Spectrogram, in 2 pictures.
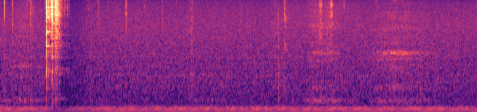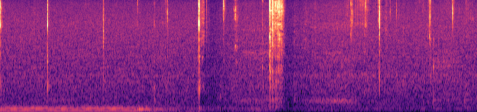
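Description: Sharp clicks and light taps of small plastic and metal camera parts being handled on a metal work surface, the loudest near the start and about eleven seconds in. A steady low hum underneath stops about nine seconds in.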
